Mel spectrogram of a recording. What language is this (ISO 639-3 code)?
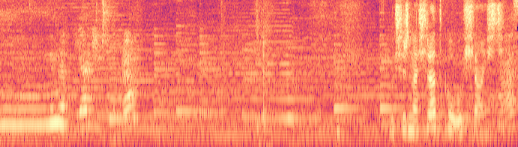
pol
